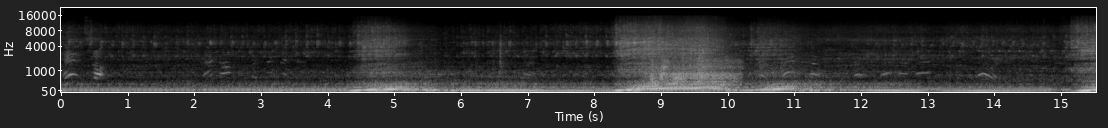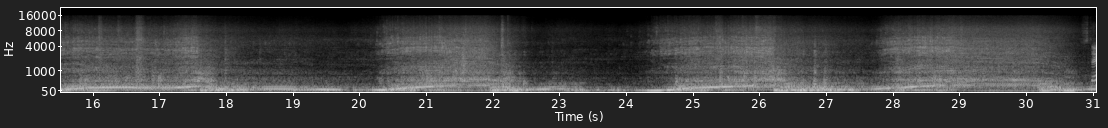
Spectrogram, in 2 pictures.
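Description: Ford F-series pickup's engine idling, then revved hard in repeated bursts every two to three seconds, its pitch rising with each burst. The truck is stuck in soft ground and being rocked to drive it out.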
